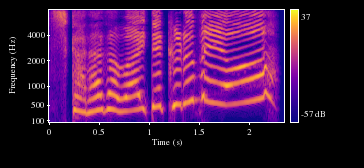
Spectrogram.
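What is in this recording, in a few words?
Voice growth, Japanese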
